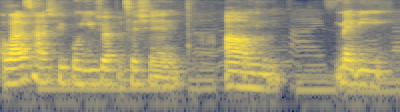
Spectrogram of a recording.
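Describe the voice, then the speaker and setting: A young woman, a singer-songwriter, casually explains her own song with many ums and restarts and now and then sings a note; her voice is low. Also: steady tone, measured pace, vocal fry, roomy sound, soft background music, low-quality recording. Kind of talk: casual music breakdown.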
